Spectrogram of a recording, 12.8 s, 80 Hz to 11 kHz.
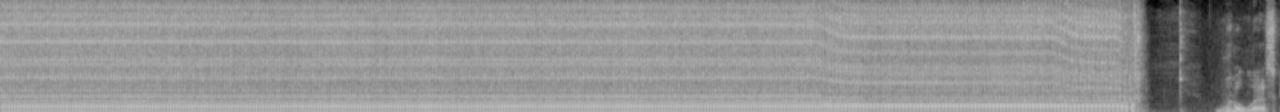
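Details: Homelite XL-123 chainsaw, carb cleaned, test-run with a drill after ignition work with flywheel refitted: high buzzing two-stroke note wavering and stumbling, then cutting out; uneven running, ageing coil suspected, not confirmed.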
